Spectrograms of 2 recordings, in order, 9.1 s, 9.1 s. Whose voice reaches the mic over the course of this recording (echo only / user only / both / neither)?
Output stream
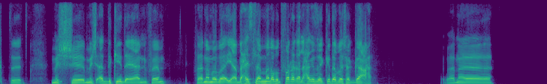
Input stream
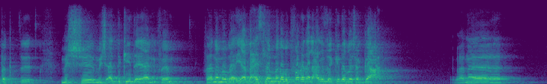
echo only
